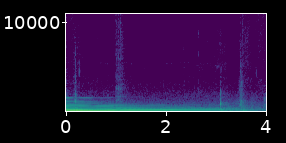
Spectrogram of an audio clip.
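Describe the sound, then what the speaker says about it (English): A struck guitar A string ringing with a tuning fork, rich steady overtones slowly decaying over a few seconds with faint wavering beats, close and quiet, with small ticks and no speech. "I'm also going to listen to the overtones in the A string on this guitar, and I'm going to hear the beat"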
